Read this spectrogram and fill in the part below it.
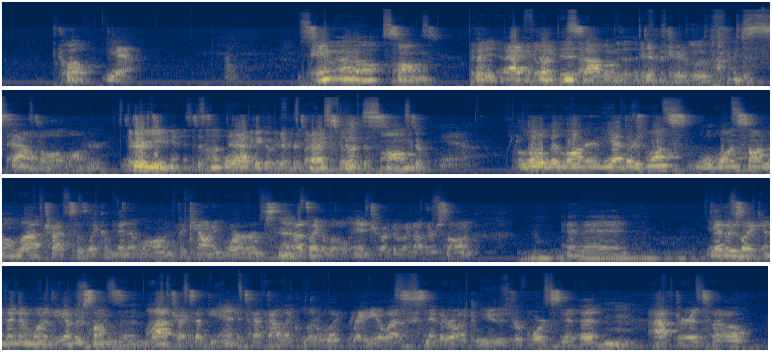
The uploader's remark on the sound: Sorry for the echo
